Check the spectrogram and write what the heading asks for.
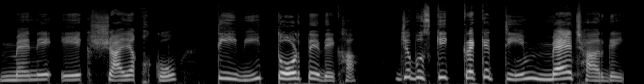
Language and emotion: Urdu, angry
